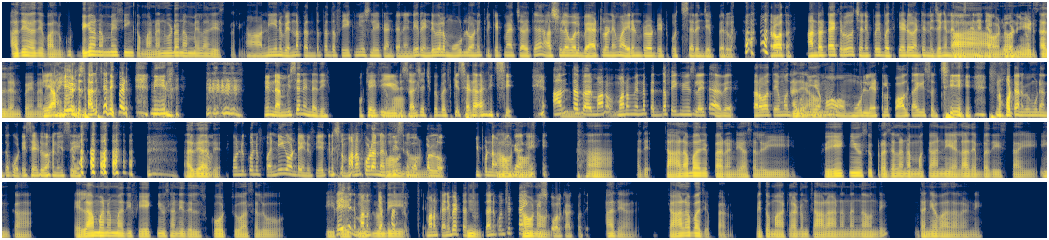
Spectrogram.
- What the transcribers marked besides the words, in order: in English: "ఫేక్"; in English: "క్రికెట్ మ్యాచ్"; giggle; in English: "ఐరెన్ రోడ్"; laughing while speaking: "యాహ్! ఏడు సార్లు చనిపోయాడు. నేను"; throat clearing; laughing while speaking: "బతికేసాడా అనేసి"; in English: "ఫేక్"; giggle; in English: "ఫన్నీగా"; in English: "ఫేక న్యూస్‌లు"; giggle; in English: "ఫేక్ న్యూస్"; in English: "ఫేక్ న్యూస్"; in English: "ఫేక్ న్యూస్"; lip smack; other background noise
- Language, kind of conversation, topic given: Telugu, podcast, నకిలీ వార్తలు ప్రజల నమ్మకాన్ని ఎలా దెబ్బతీస్తాయి?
